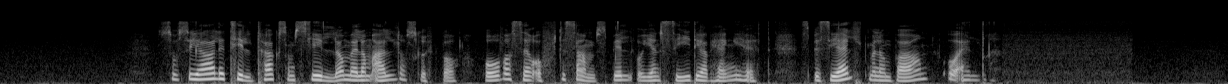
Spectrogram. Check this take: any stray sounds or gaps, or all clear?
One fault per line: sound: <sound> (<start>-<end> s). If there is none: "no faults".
no faults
